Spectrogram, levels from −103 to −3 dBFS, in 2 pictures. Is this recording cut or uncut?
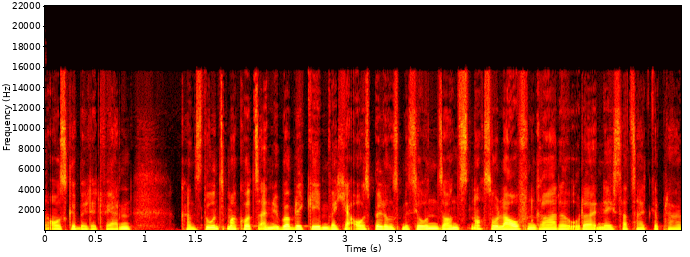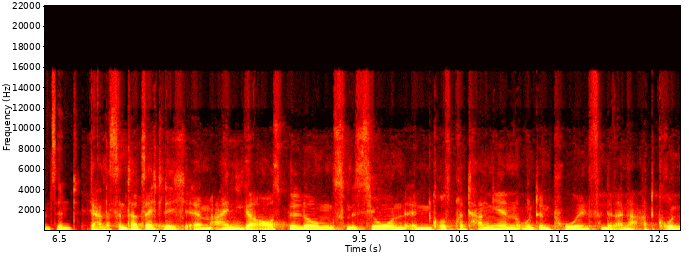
uncut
